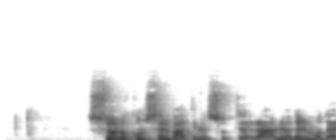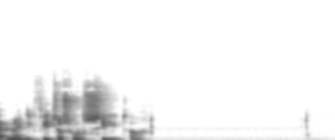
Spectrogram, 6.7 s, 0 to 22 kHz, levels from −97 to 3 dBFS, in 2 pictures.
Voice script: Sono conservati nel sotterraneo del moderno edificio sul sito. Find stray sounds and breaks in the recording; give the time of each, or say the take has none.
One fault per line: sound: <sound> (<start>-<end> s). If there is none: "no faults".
no faults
